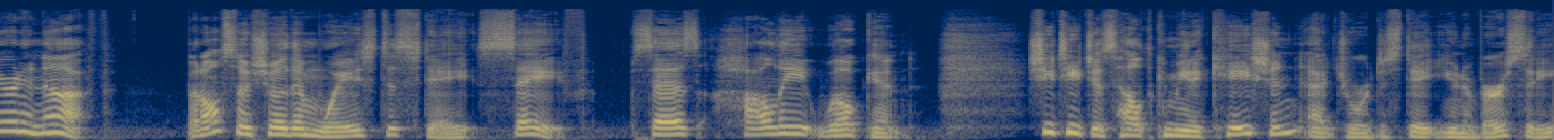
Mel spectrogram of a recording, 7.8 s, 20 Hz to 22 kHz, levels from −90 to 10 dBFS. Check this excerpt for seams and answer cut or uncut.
uncut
